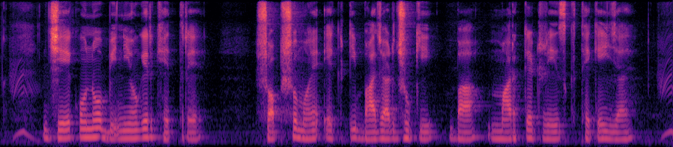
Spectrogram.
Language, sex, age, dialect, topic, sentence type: Bengali, male, 25-30, Standard Colloquial, banking, statement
